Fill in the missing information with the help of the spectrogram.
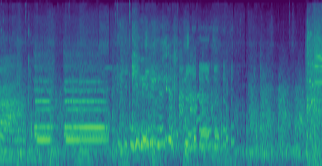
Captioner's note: train horn toots; all giggle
